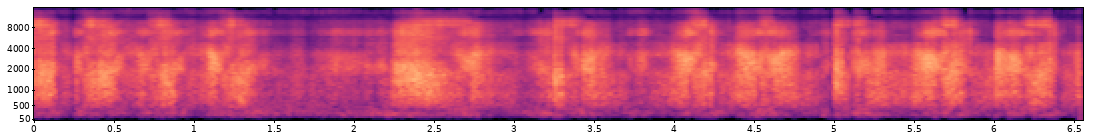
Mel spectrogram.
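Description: The felt tip of a Posca marker, picked up by a contact mic mounted on the marker, draws small looping spirals on a flat sheet of white Kent paper. Each loop gives a dry, scratchy swish centered in the midrange with a bright, airy top and no low end. The swishes repeat in an uneven, rhythmic series of scraping strokes.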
